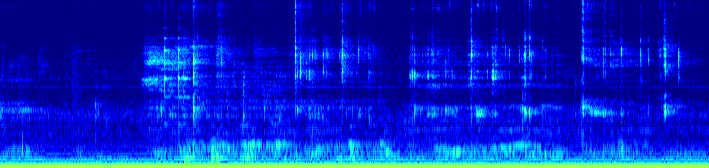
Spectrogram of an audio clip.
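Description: Crispy fried cempedak fritter being pulled apart by hand and chewed, with scattered small crackles starting about a second and a half in.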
